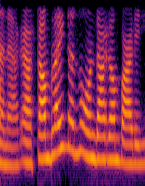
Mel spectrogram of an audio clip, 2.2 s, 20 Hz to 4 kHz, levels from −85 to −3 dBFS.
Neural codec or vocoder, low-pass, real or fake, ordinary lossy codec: codec, 16 kHz, 0.3 kbps, FocalCodec; 3.6 kHz; fake; none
